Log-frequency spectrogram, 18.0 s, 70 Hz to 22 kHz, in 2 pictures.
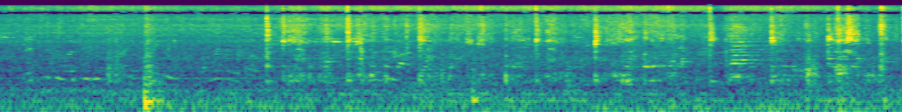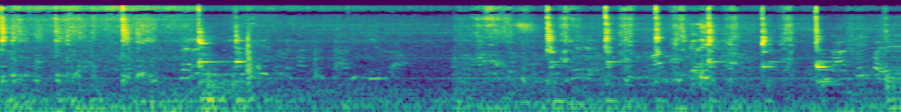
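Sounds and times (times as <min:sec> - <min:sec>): rice sizzling in pan: 0:00.0 - 0:18.0
metal spatula scraping pan: 0:02.7 - 0:11.5, 0:13.6 - 0:18.0.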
